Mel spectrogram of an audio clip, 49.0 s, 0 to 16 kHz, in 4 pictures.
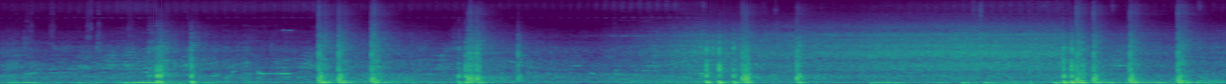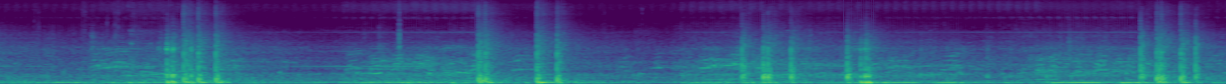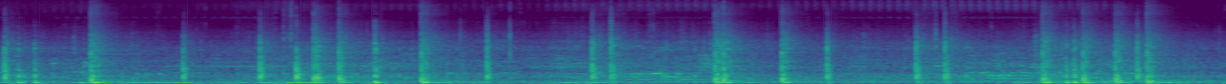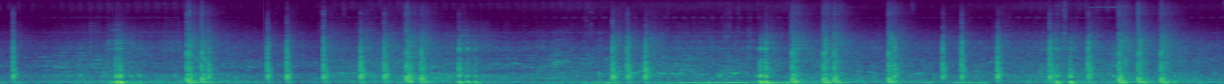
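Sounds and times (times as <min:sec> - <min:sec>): steady low rumble: 0:00.0 - 0:31.1
fireworks bangs: 0:01.3 - 0:49.0
fireworks hissing crackle: 0:03.4 - 0:15.1, 0:19.2 - 0:49.0
low rumble: 0:06.4 - 0:13.9.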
